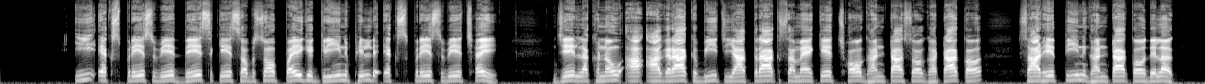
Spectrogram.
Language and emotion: Maithili, neutral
